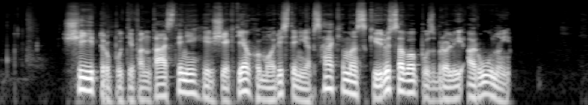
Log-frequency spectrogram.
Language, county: Lithuanian, Utena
